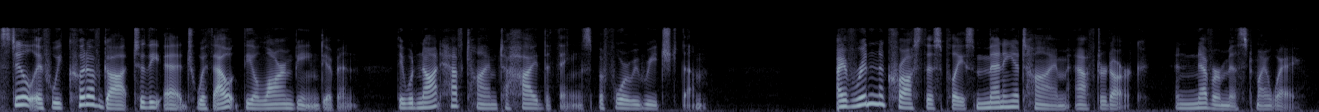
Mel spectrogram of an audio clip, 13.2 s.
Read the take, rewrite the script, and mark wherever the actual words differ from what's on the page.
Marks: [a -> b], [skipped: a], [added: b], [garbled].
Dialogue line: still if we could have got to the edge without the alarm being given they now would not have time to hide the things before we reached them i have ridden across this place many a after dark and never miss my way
still if we could have got to the edge without the alarm being given they [skipped: now] would not have time to hide the things before we reached them i have ridden across this place many a [added: time] after dark and never [miss -> missed] my way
